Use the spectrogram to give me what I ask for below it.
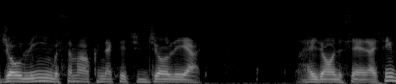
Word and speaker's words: Joliet: So, we have the J O L I E T. That's how it's spelled.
